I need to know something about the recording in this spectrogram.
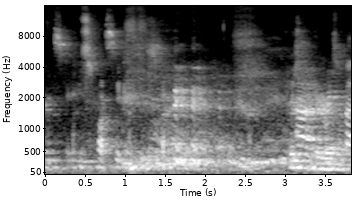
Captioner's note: laughter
